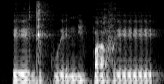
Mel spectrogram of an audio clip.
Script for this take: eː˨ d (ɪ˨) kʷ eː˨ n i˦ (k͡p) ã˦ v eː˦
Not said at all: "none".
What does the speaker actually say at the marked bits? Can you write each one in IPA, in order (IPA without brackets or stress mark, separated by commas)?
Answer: ɪ˦, p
